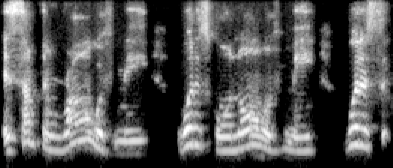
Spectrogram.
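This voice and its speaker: A woman's voice: on the high side, animated, moderate pace, vocal fry, mellow, slightly rough. A woman in her forties giving a candid motivational testimony as a host, emphatically repeating phrases for effect. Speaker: host of a live talk on anxiety.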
